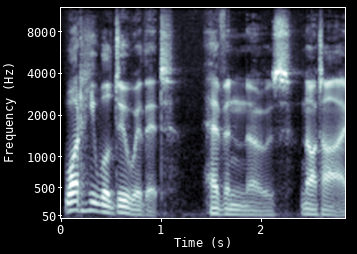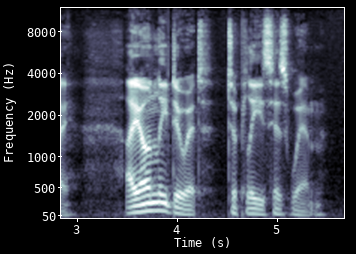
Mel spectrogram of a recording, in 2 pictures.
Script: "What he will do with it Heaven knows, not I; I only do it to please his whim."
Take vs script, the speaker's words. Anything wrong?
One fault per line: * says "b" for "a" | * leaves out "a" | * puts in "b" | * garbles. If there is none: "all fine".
all fine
